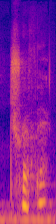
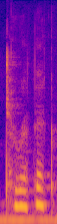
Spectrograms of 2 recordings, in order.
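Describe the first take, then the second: First: The first vowel is dropped from the word. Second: The first vowel is pronounced in full.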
